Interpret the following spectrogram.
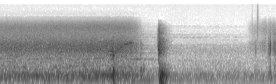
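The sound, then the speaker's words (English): A stuck door of a half-buried car being forced: a steady roaring rush of noise cuts off, followed by a single loud thud, then quieter faint clicks near the end. “The car's half buried by now, which is probably why I couldn't get the doors open in the first place, but it could have been a non-visible apparition, I guess.”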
